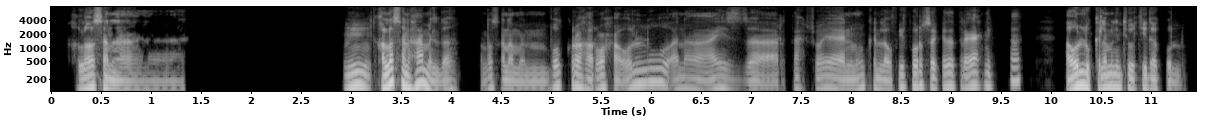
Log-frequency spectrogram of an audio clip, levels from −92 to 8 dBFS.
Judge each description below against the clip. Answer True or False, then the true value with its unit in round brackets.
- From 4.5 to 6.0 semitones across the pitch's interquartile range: True (5.1 semitones)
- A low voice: True (115 Hz)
